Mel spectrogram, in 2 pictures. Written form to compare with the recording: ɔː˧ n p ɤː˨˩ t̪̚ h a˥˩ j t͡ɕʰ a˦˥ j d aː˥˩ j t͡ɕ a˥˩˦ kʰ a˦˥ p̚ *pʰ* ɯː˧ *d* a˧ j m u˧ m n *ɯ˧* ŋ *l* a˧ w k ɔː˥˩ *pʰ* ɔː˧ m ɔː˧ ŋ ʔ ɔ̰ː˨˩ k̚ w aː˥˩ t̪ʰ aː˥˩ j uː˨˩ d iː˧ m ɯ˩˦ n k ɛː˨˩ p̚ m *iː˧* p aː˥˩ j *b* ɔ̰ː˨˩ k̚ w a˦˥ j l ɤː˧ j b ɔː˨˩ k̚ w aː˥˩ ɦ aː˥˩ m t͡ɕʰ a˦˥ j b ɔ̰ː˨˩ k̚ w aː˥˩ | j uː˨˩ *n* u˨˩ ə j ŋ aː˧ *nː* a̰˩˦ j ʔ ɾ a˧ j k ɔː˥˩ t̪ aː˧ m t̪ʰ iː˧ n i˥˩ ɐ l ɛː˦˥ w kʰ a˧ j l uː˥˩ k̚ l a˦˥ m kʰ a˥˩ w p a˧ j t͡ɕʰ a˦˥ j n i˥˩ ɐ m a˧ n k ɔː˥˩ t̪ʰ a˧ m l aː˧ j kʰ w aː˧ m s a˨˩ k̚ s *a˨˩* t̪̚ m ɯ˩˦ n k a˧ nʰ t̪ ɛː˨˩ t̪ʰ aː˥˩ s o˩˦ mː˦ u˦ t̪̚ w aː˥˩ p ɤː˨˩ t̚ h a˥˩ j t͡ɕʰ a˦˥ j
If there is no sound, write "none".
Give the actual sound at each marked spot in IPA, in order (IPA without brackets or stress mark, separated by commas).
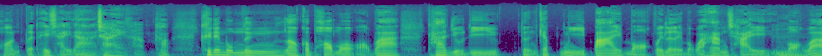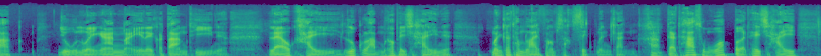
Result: kʰ, n, ɯ˧, ɾ, pʰ, iː˧, b, n, nː, i˨˩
